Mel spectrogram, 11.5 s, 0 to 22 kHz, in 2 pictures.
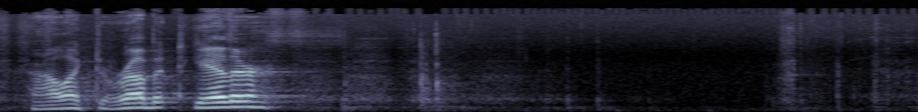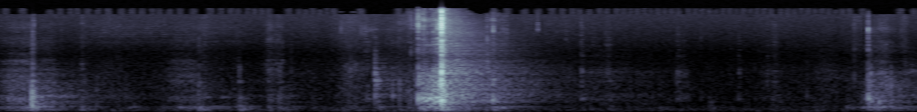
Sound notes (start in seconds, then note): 2.5 wood moving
